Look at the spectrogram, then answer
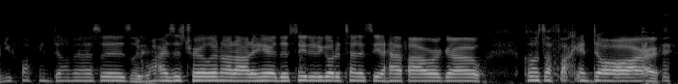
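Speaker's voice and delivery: put-on yelling rant. Retelling how the facility boss came by yelling at everyone: imitating a boss yelling. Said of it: "just start yelling at everyone".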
